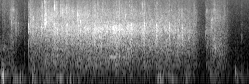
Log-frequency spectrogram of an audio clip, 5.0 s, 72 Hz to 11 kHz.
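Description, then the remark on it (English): A crowd bursts into sustained applause for a Grade 3 school performance at a celebration, dense clapping rising quickly, holding steady for several seconds, then thinning out toward the end. “Please give our Grade 3 performance another round of applause.”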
